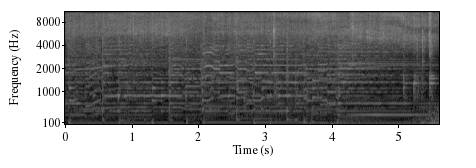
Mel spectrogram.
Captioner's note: grills sizzling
